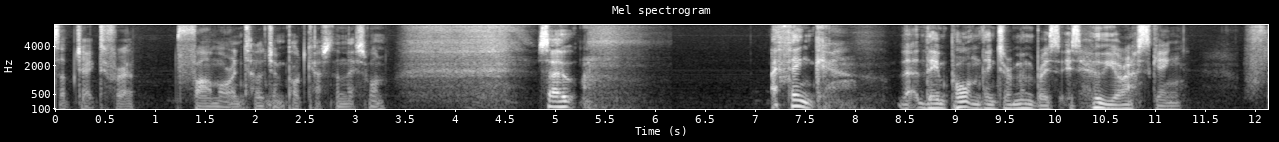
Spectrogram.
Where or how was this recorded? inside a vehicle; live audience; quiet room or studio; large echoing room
quiet room or studio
